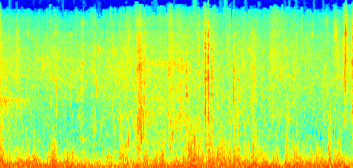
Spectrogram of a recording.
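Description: Wind buffeting an action camera's microphone on open water, a steady low rumble, with a few short splashes of water against a kayak around the middle.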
